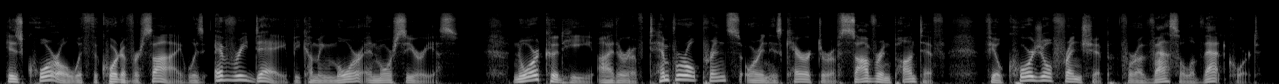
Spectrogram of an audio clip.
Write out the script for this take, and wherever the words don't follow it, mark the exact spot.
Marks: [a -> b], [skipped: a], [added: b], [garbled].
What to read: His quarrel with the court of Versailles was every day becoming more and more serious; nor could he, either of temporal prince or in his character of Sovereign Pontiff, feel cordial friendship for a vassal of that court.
His quarrel with the court of Versailles was every day becoming more and more serious; nor could he, either of temporal prince or in his character of Sovereign Pontiff, feel cordial friendship for a vassal of that court.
